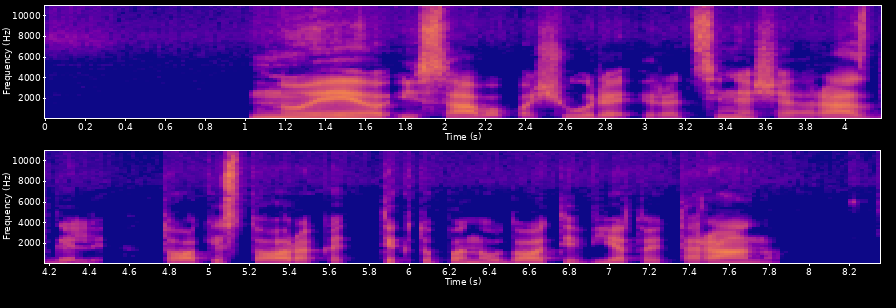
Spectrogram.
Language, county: Lithuanian, Vilnius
